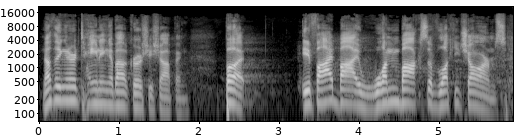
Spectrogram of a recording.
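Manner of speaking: normal talking voice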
